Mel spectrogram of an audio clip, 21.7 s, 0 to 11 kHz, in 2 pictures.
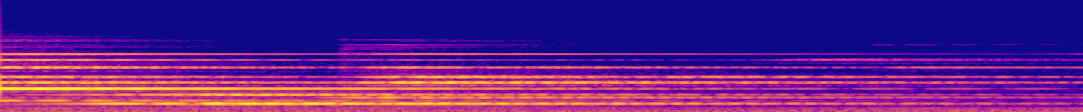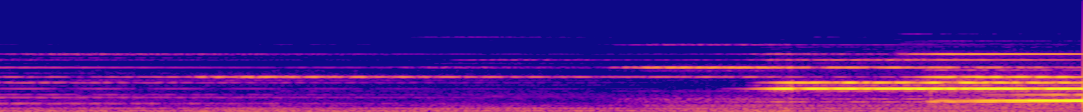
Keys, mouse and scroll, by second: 0.3 middle click, 0.3-0.6 scroll up 5, 0.6 Tab, 0.7 middle click, 1.0 scroll up 2, 1.2 shift+middle click, 1.8 click, 2.1 l, 2.5 l, 3.0 l, 3.5 g, 5.3 g, 6.4 click, 6.8 l, 7.1 l, 7.5 g, 9.0 Tab, 9.1-9.5 scroll down 11, 9.5 b, 10.0 o, 13.4-14.0 scroll up 7, 14.0 click, 14.2 scroll up 4, 14.3 Tab, 14.6 click, 14.7 3, 15.2 click, 15.8 scroll down 7, 16.3 scroll up 3, 16.7 g, 17.4 ctrl+s, 17.6-18.2 scroll down 8, 17.8 Tab, 18.2 b, 18.5 o, 20.0 ctrl+s.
